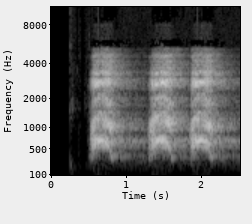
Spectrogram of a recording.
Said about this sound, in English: You hear flapping of wings just above your head, and you notice a raven is flying just above you from side to side as if taunting you.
